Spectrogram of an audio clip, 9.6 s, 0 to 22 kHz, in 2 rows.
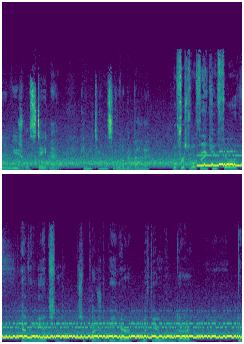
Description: RTTY (50 baud, 170 Hz shift), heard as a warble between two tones, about 740 Hz centre, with radio static, a narrow filter and speech in English. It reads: QUEM QUER QUE ENVERGONHE OS …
